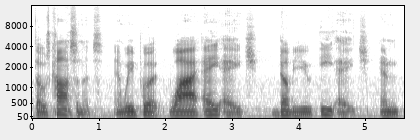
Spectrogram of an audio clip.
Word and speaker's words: Yahweh: some vowels with those consonants and we put why aah weh and it's pronounced Yahweh and so hallelujah is a combination of halal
